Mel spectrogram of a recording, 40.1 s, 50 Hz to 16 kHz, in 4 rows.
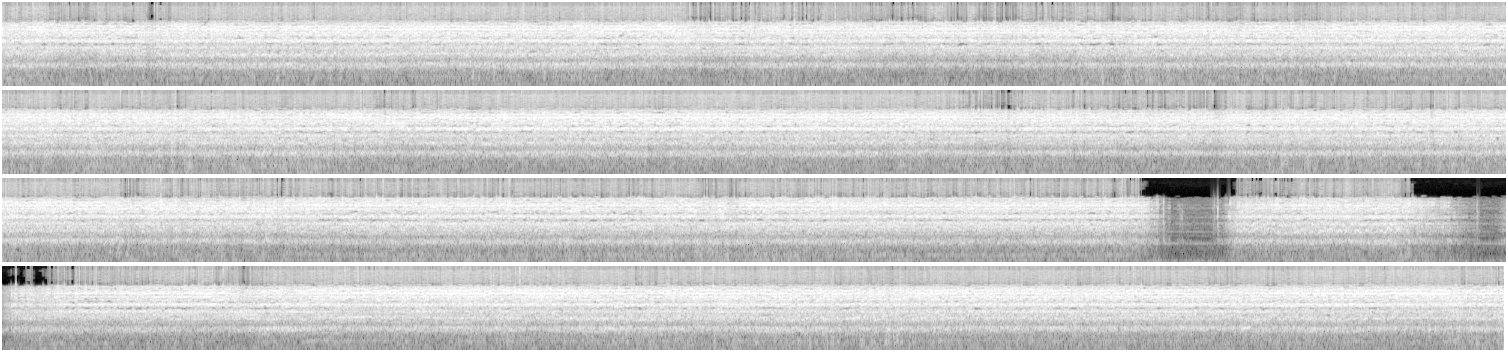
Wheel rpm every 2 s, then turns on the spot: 230, 220, 230, 230, 230, 230, 220, 210, 230, 230, 230, 210, 210, 180, 110, 160, 230, 220, 230, 230.
none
